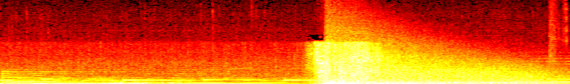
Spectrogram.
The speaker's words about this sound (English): And when the thunderstorm came and the lightning struck, he was shocked into thinking, what am I going to do before God?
